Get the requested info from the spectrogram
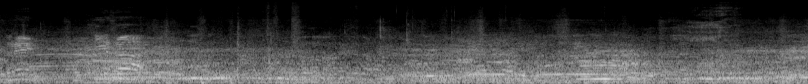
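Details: Cows and calves at Ambari cattle market, a livestock haat held twice weekly, on a Monday; low drawn-out moos rise and fall among a busy crowd, chatter and traders' voices.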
